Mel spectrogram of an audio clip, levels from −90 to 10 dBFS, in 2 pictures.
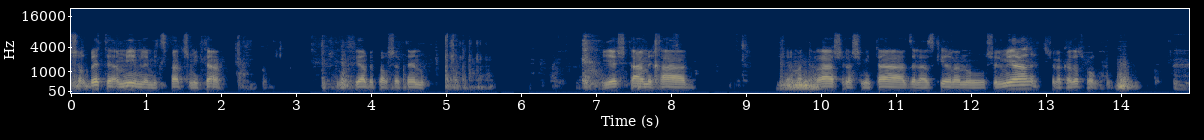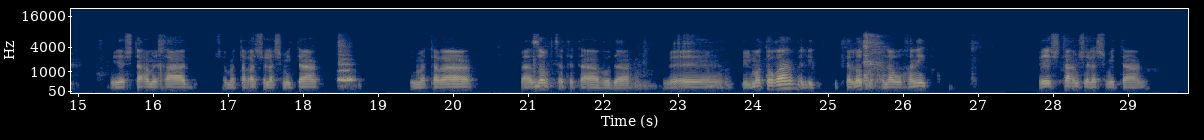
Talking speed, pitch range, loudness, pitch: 90 wpm, 100-125 Hz, -31 LUFS, 105 Hz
